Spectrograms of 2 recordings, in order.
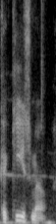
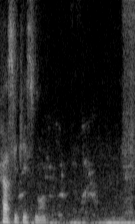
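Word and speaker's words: caciquismo: Elections were rigged through a system called kismo, which excluded workers and peasants entirely.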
